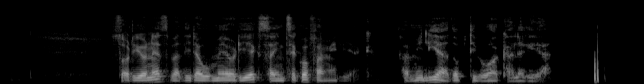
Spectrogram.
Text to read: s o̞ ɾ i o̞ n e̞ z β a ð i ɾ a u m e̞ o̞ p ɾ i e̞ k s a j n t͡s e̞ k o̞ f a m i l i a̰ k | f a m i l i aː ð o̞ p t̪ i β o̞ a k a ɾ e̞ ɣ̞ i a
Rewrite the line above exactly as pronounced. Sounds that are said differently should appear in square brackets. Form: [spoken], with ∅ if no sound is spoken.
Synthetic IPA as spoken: s o̞ ɾ i o̞ n e̞ z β a ð i ɾ a u m e̞ o̞ [∅] ɾ i e̞ k s a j n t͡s e̞ k o̞ f a m i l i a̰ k | f a m i l i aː ð o̞ p t̪ i β o̞ a k a [l] e̞ ɣ̞ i a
